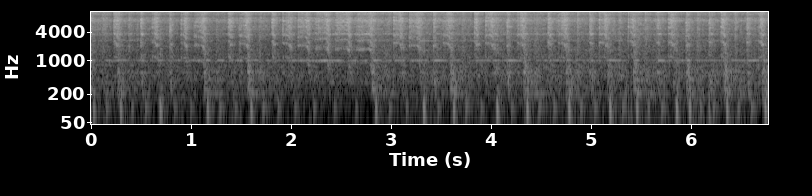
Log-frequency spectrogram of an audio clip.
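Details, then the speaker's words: Sears Suburban 6 hp diesel garden tractor in frozen winter conditions, block warmed with a propane torch. Starter still frosted. Quick even cranking chuffs go on for seconds but the engine never catches; cranks but won't start. "we go all this going not quite yet sounds like it's going but it's not"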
